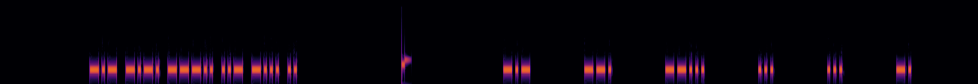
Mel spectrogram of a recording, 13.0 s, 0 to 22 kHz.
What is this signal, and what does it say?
Morse code, heard as a keyed tone, about 30 wpm, spaced as for 15 wpm, 700 Hz. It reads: KC8UBI KG7SSN
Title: USA Call Signs - 6 Characters - 6x Character Spacing - 30wpm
